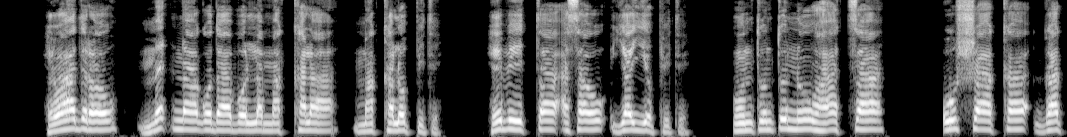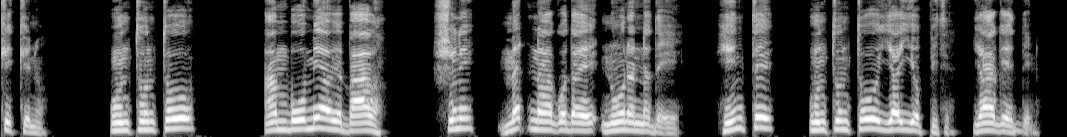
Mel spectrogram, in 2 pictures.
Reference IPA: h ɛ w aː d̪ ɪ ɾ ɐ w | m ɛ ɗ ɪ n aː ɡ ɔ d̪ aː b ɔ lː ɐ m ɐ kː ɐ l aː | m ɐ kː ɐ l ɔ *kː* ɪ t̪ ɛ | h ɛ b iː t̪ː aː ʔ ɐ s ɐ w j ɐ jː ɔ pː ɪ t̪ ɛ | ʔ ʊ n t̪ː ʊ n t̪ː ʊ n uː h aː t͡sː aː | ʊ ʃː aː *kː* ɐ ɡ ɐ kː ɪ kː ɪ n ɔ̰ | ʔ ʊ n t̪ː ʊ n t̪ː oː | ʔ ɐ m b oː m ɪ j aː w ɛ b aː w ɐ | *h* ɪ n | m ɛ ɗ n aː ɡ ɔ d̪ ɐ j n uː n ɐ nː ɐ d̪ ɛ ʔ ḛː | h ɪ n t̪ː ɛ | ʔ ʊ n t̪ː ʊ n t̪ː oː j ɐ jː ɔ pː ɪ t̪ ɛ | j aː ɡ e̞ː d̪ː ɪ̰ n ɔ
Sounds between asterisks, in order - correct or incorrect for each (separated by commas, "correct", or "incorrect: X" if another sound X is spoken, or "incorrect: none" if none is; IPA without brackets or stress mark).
incorrect: pː, correct, incorrect: ʃ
